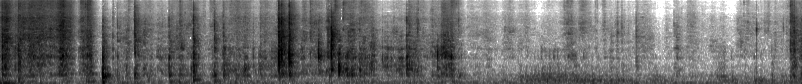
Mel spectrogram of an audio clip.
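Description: Packaging being torn and crinkled open by hand: a quick run of sharp rips and crackles for about three and a half seconds, then only faint handling noises.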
